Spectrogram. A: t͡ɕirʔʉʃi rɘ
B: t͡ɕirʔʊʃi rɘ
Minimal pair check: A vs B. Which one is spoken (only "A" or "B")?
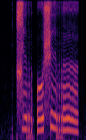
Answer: B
